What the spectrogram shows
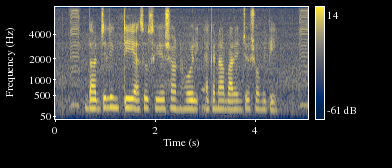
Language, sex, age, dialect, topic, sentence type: Bengali, female, 18-24, Rajbangshi, agriculture, statement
